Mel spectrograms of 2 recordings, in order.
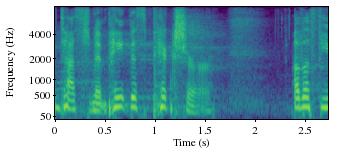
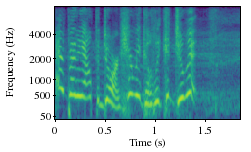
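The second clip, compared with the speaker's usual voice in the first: forced, cheery, pitched-up cheerful tone; 13 semitones higher than usual. Retelling rushed winter mornings getting everyone out, the speaker uses a put-on cheerful parent voice. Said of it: "I'm trying to have my like cheerful parent voice".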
